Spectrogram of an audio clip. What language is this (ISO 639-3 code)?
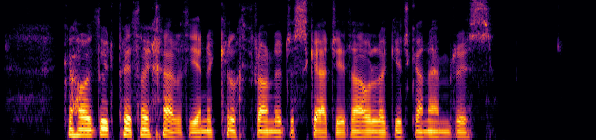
cym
